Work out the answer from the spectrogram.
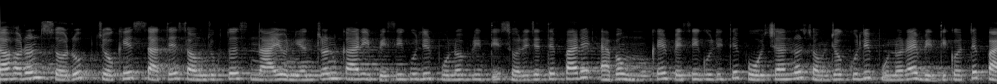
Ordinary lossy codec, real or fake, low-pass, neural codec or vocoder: none; real; none; none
